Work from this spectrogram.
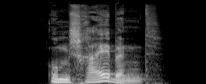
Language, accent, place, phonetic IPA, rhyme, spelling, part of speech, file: German, Germany, Berlin, [ʊmˈʃʁaɪ̯bn̩t], -aɪ̯bn̩t, umschreibend, verb, De-umschreibend.ogg
- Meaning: present participle of umschreiben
